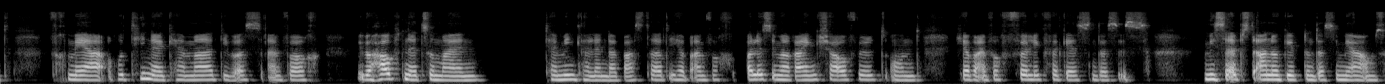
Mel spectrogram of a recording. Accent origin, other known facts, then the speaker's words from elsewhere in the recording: Austria; ich bin 22 Jahre alt und ich komme aus Österreich und bemühe mich sehr, dass ich klar und deutlich heute rede, aber mein Dialekt wird wahrscheinlich trotzdem ein bisschen durchrutschen.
